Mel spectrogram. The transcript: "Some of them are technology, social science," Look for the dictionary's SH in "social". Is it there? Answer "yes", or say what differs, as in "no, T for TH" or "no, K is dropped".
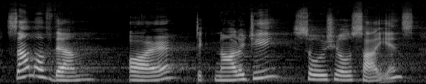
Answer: yes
